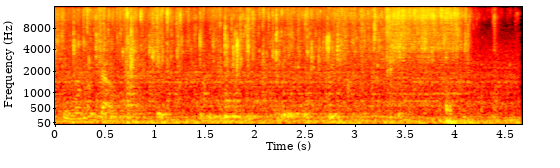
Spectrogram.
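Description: Dishes are washed at a kitchen sink under a running tap, with a continuous splashing stream broken by clinks and water hitting plates.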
